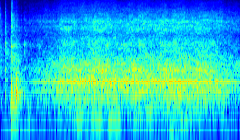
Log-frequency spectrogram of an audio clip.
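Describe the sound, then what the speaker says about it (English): Vacuum cleaner hoovering sanded dust off MDF boards, a steady loud whooshing drone that starts after a brief knock and runs continuously, close by with no talking. "I'll just hoover these to get rid of that dust"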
